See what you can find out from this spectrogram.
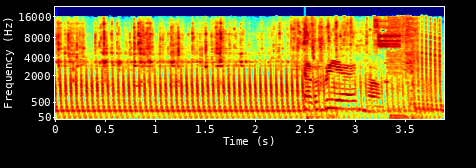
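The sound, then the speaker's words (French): A radio station's prize wheel spins with a loud, fast, even rattle of clicks, and a voice cuts in briefly near the end. “J'ai déjà mis en route cette roue RVM, histoire de la chauffer tranquillement.”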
